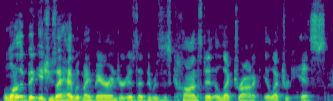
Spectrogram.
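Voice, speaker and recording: A man's voice: fast, breathy edge. A man hosting a podcast, casually walking through his studio gear on a dynamic broadcast mic, with frequent "uh" fillers. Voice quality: deep voice. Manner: relaxed and explanatory, with frequent "uh" fillers. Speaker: podcast host. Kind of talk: casual gear unboxing walkthrough.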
